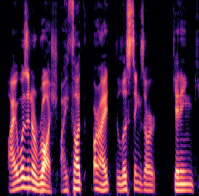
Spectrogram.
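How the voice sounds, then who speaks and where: With an Iranian accent and an animated tone, a man talks at medium pitch and a moderate pace, in a dry, close sound with no echo. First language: Persian. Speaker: vlogger. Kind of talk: personal video diary. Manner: casual, animated.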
